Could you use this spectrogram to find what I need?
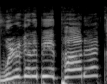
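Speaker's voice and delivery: high, hammed-up disbelief; pretending he never heard of the conference, squeaky; mock surprise. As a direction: play dumb, squeaking in shock.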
